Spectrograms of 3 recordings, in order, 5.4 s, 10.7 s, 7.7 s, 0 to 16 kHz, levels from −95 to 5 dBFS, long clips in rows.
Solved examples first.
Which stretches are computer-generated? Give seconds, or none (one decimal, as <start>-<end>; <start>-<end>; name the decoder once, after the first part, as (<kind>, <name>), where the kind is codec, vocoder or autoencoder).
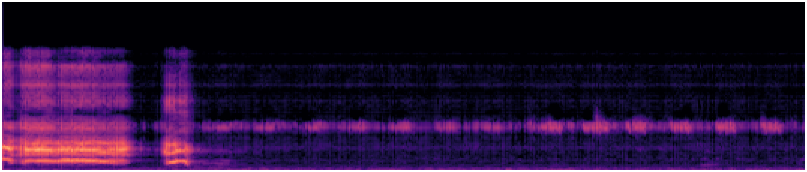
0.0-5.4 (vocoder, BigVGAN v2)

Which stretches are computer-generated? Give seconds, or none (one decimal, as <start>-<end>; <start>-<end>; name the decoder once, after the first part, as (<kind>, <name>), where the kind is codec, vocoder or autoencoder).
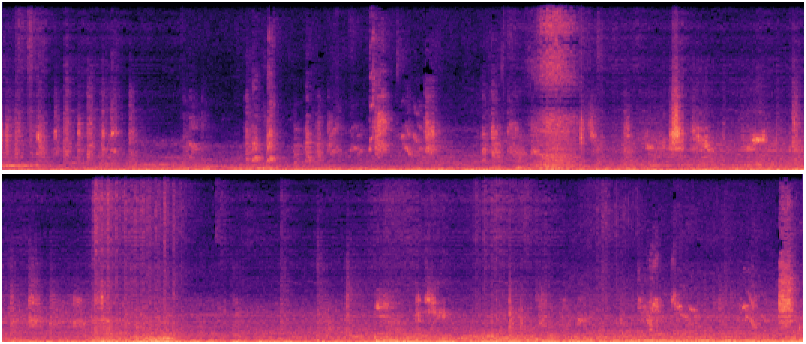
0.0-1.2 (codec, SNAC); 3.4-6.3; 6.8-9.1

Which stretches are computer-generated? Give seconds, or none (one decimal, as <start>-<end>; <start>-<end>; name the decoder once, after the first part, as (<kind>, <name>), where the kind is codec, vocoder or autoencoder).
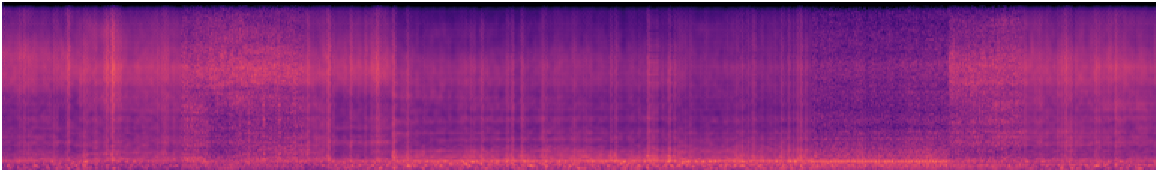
0.0-1.2 (vocoder, Vocos); 2.0-5.4; 6.8-7.7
